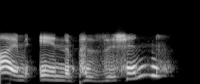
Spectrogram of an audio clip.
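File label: in position, professional female; vo; agents; Source Model Packs; Counter Strike Model Pack; CS2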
